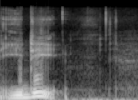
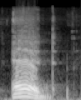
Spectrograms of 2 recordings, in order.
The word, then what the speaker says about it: ed: I've pronounced Ed as Ed but it turns out that the proper pronunciation is in fact e d as noted by Brian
